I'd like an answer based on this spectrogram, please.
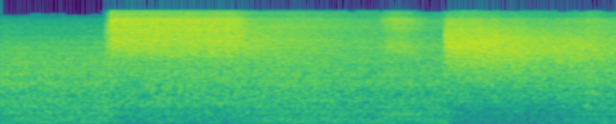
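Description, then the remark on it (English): A large truck rumbles low and steady, broken by two loud bursts of air-brake hiss as it is eased into the loading bay at Walmart's Wasilla Supercenter; no one speaks. “are easing the truck into the loading bay at Walmart's Wasilla Supercenter.”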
